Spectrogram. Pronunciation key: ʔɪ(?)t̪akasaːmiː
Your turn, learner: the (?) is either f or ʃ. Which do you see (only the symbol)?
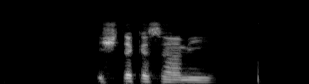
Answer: ʃ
